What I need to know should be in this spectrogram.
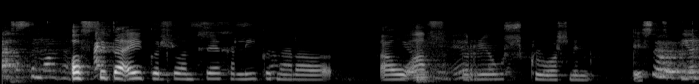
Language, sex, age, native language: Icelandic, female, 18-19, Icelandic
